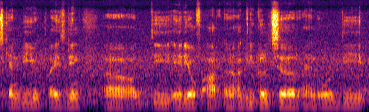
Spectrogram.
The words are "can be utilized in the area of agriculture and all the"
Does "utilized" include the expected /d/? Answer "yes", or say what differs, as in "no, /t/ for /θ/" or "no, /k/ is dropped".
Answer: yes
